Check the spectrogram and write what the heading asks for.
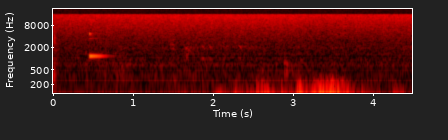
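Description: A single short electronic beep from the drone control app as video recording starts. From about two seconds in there is a low rumble.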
